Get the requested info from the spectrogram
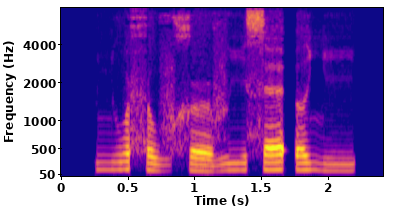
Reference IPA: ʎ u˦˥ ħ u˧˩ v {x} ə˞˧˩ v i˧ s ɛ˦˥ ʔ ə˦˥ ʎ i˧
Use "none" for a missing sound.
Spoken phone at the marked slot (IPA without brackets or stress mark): x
